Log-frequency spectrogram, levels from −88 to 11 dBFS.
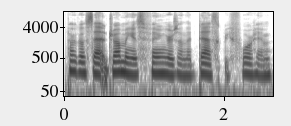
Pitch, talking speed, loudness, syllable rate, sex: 170 Hz, 230 wpm, -19 LUFS, 5.8 syllables/s, female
